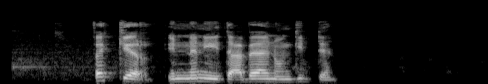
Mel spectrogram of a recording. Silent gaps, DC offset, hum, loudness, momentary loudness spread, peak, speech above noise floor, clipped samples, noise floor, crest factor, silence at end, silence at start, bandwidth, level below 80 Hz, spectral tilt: none; under 0.1%; none; -17 LUFS; 11 LU; -2 dBFS; 55 dB; under 0.1%; -73 dBFS; 20 dB; 1.55 s; 0.95 s; 8.2 kHz; -66 dBFS; -2.5 dB/octave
